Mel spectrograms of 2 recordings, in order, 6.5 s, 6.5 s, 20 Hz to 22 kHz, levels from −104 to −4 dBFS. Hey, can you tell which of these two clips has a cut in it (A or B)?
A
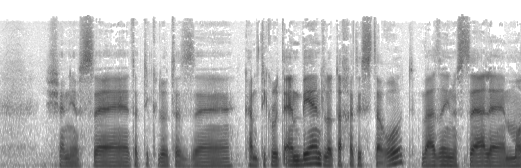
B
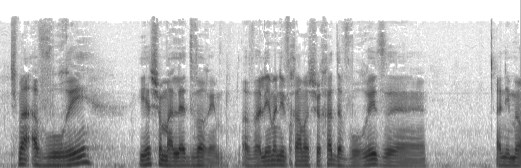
A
